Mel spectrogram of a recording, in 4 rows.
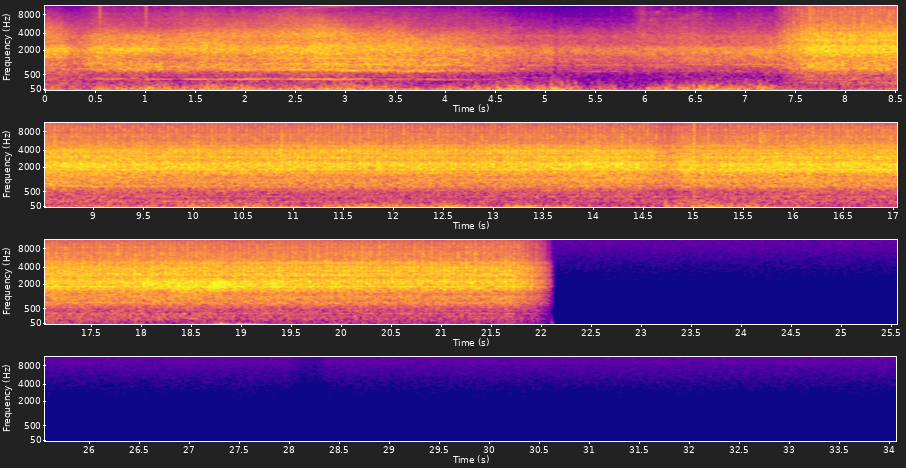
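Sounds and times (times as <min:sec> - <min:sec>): low rumble: 0:00.0 - 0:20.4
constant rushing noise: 0:00.0 - 0:22.2
engine idling: 0:07.4 - 0:22.2.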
